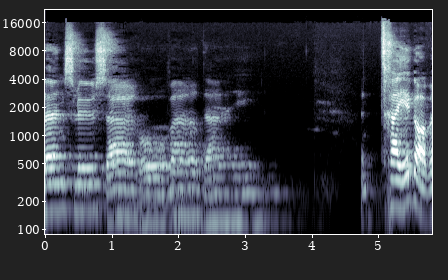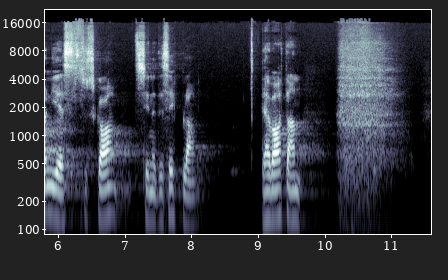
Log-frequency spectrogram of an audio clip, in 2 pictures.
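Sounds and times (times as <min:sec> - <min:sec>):
speech: 0:00.0 - 0:03.4, 0:04.7 - 0:08.2, 0:09.0 - 0:10.4
forceful breath blown out: 0:10.2 - 0:11.5.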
